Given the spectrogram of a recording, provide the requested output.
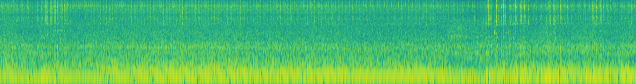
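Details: Gleaner combine gasoline engine after its first start following a carb rebuild, starter rebuild and two straightened push rods. Steady low idle with an even beat, no knocking or stumbling. Runs better after blowing exhaust debris, suspected a mouse nest; healthy normal idle.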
